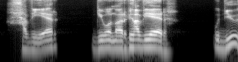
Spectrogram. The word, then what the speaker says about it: Javier: Do you want to Javier? Would you say it? Javier. Do you pronounce the Javier? Javier. Roll the R.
